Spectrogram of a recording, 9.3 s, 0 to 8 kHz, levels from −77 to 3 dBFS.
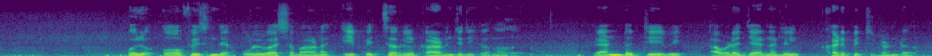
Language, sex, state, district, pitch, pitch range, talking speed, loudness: Malayalam, male, Kerala, Kasaragod, 105 Hz, 90-115 Hz, 75 wpm, -17 LUFS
